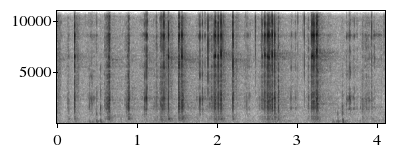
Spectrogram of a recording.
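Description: A metal scalpel blade scrapes paint away from the grey ground of a glossy, cracked, varnished oil painting on canvas. Irregular short scrapes and scratchy clicks, bright and crisp with little low end, stop almost instantly with no ring.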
